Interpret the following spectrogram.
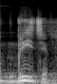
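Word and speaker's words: bridge: से र आई से छोटी ई की मात्रा और डी का उच्चारण नहीं करेंगे जी ई से ज तो इसे पढ़ेंगे ब्रिज इसे ब्रिज नहीं ब्रिज पढ़ा जाएगा एच ईडी जी ई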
